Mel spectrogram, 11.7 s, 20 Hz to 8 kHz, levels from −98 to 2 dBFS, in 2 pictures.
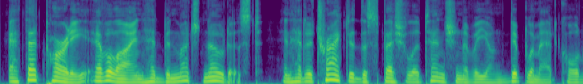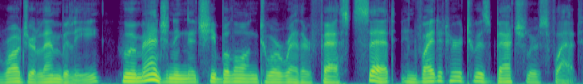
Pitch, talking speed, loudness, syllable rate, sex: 120 Hz, 190 wpm, -19 LUFS, 5.8 syllables/s, male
